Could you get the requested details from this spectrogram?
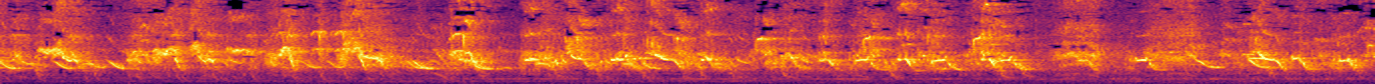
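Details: Common mynas fighting at Talepur, Kalatia, Keraniganj, Dhaka, Bangladesh: a dense, continuous stream of harsh chattering, squeaky and whistled notes, with several birds calling over one another.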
